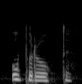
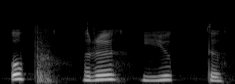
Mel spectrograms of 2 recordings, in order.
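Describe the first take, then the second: First: उपरोक्त said plainly as the misspelled form; wrong form read out. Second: उपरयुक्त drawn out very slowly, syllable by syllable; slow correct form. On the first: Teacher reading out the wrong spelling उपरोक्त. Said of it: "तो उपरोक्त किस तरह से लिखा है". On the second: Teacher slowly showing students the correct उपरयुक्त. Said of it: "अच्छा इस तरह से". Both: Shown as a demonstration.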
